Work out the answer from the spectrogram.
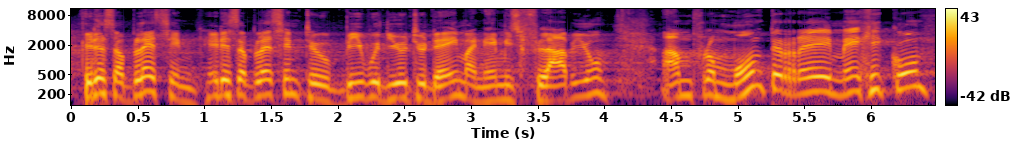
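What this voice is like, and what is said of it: Strong Latino accent in English. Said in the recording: “my strong Latino accent”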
